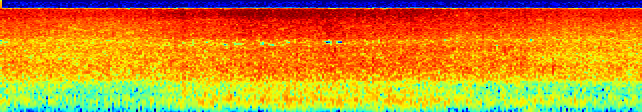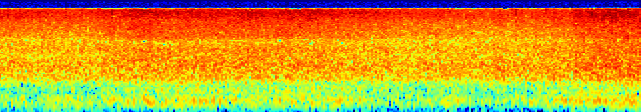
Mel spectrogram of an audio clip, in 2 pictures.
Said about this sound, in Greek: θαλασσινό αεράκι, να ακούσω λίγο θάλασσα.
